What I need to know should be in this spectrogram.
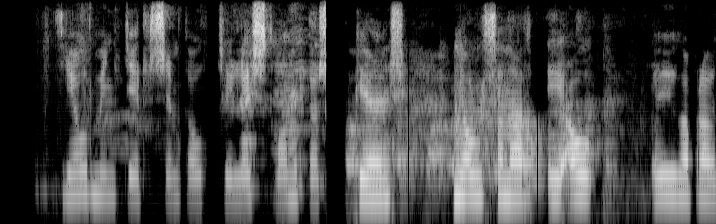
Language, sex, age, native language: Icelandic, male, 13, Icelandic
